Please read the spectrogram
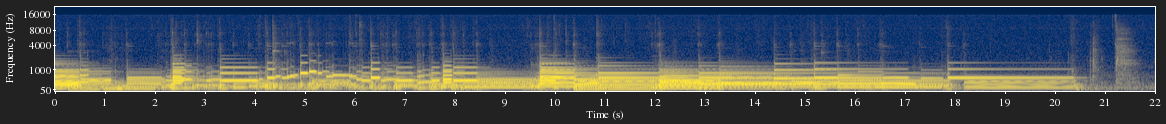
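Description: Roland RD-2000 stage piano playing its 1979 Tine electric piano patch, a Rhodes-style sound, in chords and melodic phrases; the last chord rings out and fades away shortly before the end.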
